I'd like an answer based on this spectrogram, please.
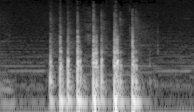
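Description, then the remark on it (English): A quick improvised drum roll tapped out on a hard surface: about seven fairly loud, sharp knocks in a rapid, slightly uneven burst, with no talking. “Drum roll, please.”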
